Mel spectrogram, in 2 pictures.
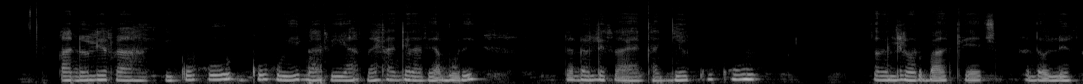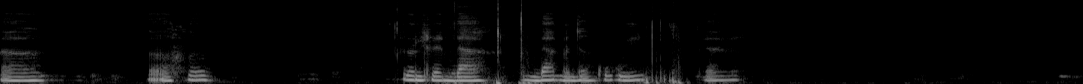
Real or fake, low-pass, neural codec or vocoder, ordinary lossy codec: fake; none; codec, 44.1 kHz, 3.4 kbps, Pupu-Codec; none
